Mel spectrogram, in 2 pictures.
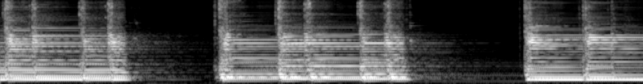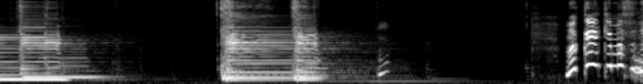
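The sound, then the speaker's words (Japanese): A guitar strums the chord progression of a song's opening chorus without singing, using a basic stroke pattern, in four bursts of rhythmic strokes with short pauses between, fairly loud, ending with a few scratchy, noisy sounds as the stroke changes. “じゃあまずその歌を歌わずにコード進行だけでその頭サビの部分いってみましょうかね。”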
